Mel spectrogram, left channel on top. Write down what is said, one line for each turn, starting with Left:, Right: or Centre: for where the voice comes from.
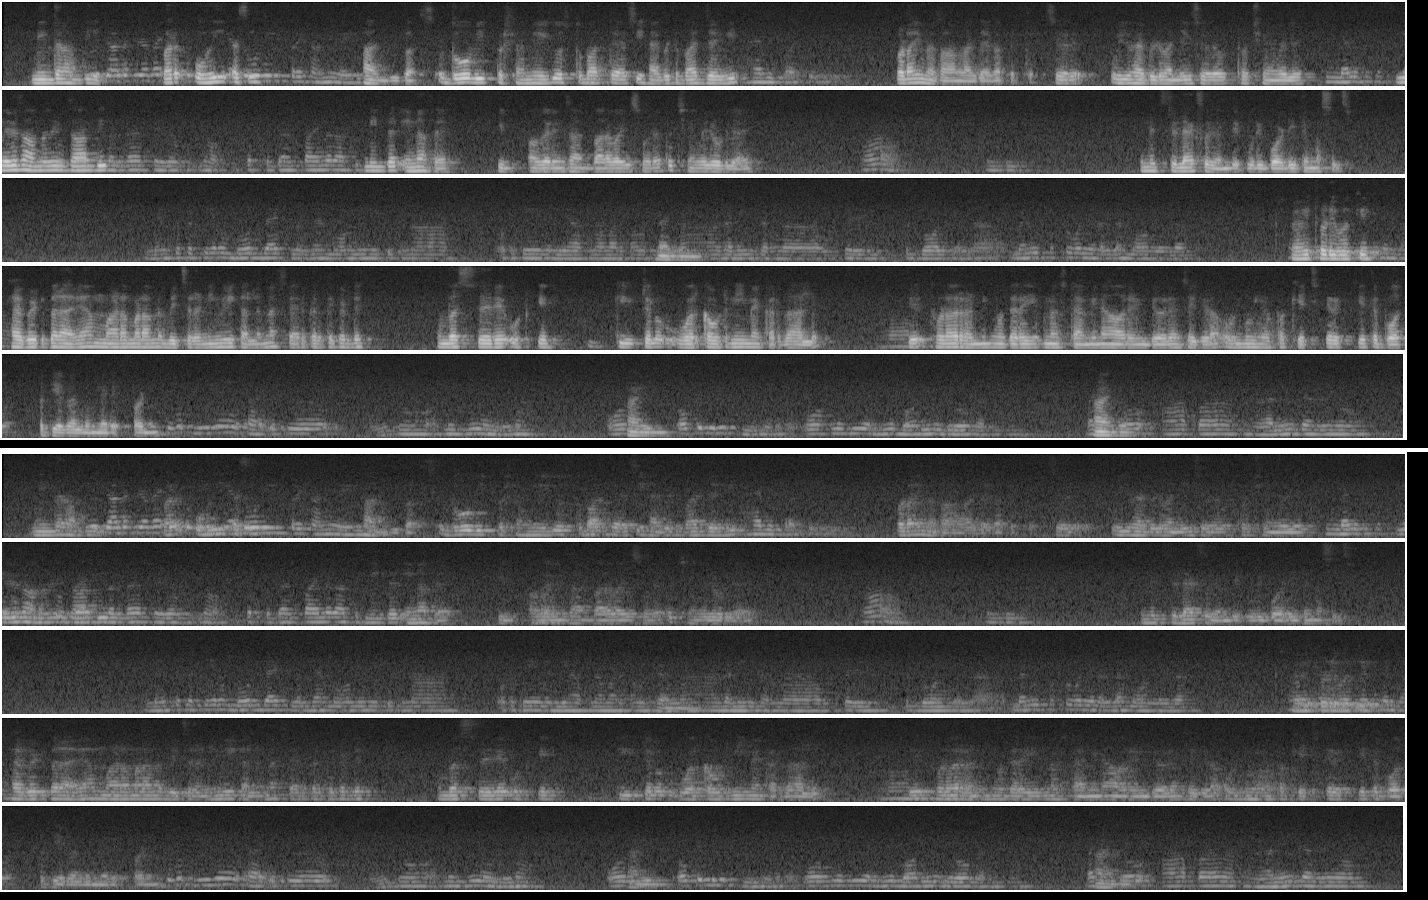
Centre: ਬਸ
Left: ਨੀਂਦਰ ਆੰਦੀ
Centre: ਆਪ ਨੂੰ
Left: ਏ
Centre: ਜ਼ਿਆਦਾ ਤੋਂ ਜ਼ਿਆਦਾ
Left: ਪਰ
Centre: ਇੱਕ ਵੀਕ
Left: ਓਹੀ
Centre: ਜਾਂ
Left: ਅਸੀਂ
Centre: ਦੋ ਵੀਕ ਪਰੇਸ਼ਾਨੀ ਹੋਏਗੀ
Left: ਹਾਂਜੀ ਬਸ ਦੋ ਵੀਕ ਪਰਸ਼ਾਨੀ ਹੋਏਗੀ ਉਸ ਤੋਂ
Centre: ਬਸ
Left: ਬਾਦ ਤੇ ਐਸੀ ਹੈਬਿਟ ਬੱਧ ਜਾਏਗੀ।
Centre: ਹੈਬਿਟ ਬਣ ਜਾਏਗੀ
Left: ਬੜਾ ਹੀ ਮਜ਼ਾ ਆਨ ਲੱਗ ਜੇਗਾ ਫਿਰ ਤੇ ਸਵੇਰੇ ਓਹੀਓ ਹੈਬਿਟ ਬਣ ਜੇਗੀ ਸਵੇਰੇ ਉਠੋ ਛੇ ਵਜੇ।
Centre: ਮੈਨੂੰ ਤੇ ਸੱਚੀ ਕੈਰਾ
Left: ਮੇਰੇ
Centre: ਹੁਣ
Left: ਸਾਹਮਣੇ
Centre: ਸਭ
Left: ਦੇ
Centre: ਤੋਂ
Left: ਇਨਸਾਨ
Centre: ਬੈਸਟ
Left: ਦੀ
Centre: ਲੱਗਦੈ ਸਵੇਰੇ ਉੱਠਣਾ, ਸਭ ਤੋਂ ਬੈਸਟ ਪਾਏ ਮੈਂ ਰਾਤੀ
Left: ਇਧਰ ਇਨਫ ਹੈ ਕਿ
Centre: ਹਾਂ
Left: ਅਗਰ ਇਨਸਾਨ ਬਾਰਾਂ ਵਜੇ ਸੋ ਰੈ ਤੋ ਛੇ ਵਜੇ ਉੱਠ ਜਾਏ।
Centre: ਹਾਂ, ਬਿਲਕੁਲ।
Left: ਪੁਨੀਤ ਫਿਲੈਕਸ ਹੋ ਜਾਂਦੀ ਏ ਪੂਰੀ ਬੋਡੀ ਤੇ ਮਸਲਸ।
Centre: ਮੈਨੂੰ ਤਾਂ ਸੱਚੀ ਕੈੰਦਾ ਬੋਤ ਬੈਸਟ ਲੱਗਦੈ ਮੋਰਨਿੰਗ ਵਿੱਚ ਉੱਠਣਾ। ਉੱਠ ਕੇ ਵਧੀਆ ਅਪਣਾ ਵਰਕ ਆਊਟ ਕਰਨਾ,
Left: ਹਾਂਜੀ ਹਾਂਜੀ
Centre: ਰਨਿੰਗ ਕਰਨਾ, ਫਿਰ ਫੁੱਟਬੋਲ ਖੇਲਣਾ। ਮੈਨੂੰ ਸਭ ਤੋਂ ਵਧੀਆ ਲੱਗਦੈ ਮੋਰਨਿੰਗ ਦਾ। <inaudible>
Left: ਮੈ ਵੀ
Centre: ਦਾ
Left: ਥੋੜ੍ਹੀ
Centre: ਮੈਨੂੰ
Left: ਬੌਤੀ
Centre: ਇੰਨਾ ਨਹੀਂ ਲੱਗਦਾ
Left: ਹੈਬਿਟ ਬਣਾ ਰਿਆ, ਮਾੜਾ-ਮਾੜਾ ਮੈ ਵਿੱਚ ਰਨਿੰਗ ਵੀ ਕਰ ਲੈਂਦਾ ਸੈਰ ਕਰਦੇ-ਕਰਦੇ। ਹੁਣ ਬਸ ਸਵੇਰੇ ਉੱਠ ਕੇ ਕੀ ਚਲੋ ਵਰਕ ਕਾਉਟ ਨੀ ਮੈਂ ਕਰਦਾ ਹਾਲੇ
Centre: ਹਾਂ
Left: ਤੇ
Centre: ਬਿਲਕੁਲ
Left: ਥੋੜਾ
Centre: ਬਿਲਕੁਲ
Left: ਰਨਿੰਗ ਵਗੈਰਾ ਈ ਅਪਣਾ ਸਟੈਮਿਨਾ ਆਰੇਣ ਪਿਓਰੈਂਸ ਏ ਜੇੜਾ ਓਨੂੰ
Centre: ਹਾਂ
Left: ਹੀ ਆਪਾਂ ਖਿੱਚ ਕੇ ਰੱਖੀਏ ਤੇ ਬੌਤ ਵਧੀਆ ਗੱਲ ਏ ਮੇਰੇ ਕੋਰਡਿੰਗ।
Centre: ਦੇਖੋ ਠੀਕ ਏ, ਅ ਇੱਕ ਜੋ ਅਪਣੀ ਜਿੰਮ ਹੁੰਦੀ ਨਾ ਔਰ
Left: ਹਾਂਜੀ
Centre: ਵੀ ਓਹ ਫੀਲਡ ਵੀ ਠੀਕ ਏ ਫੇਰ ਔ ਅਪਣੀ ਕੀ ਕਰਦੀ ਏ? ਬੋਡੀ ਨੂੰ ਗਰੋ ਕਰਦੀ ਏ। ਬਟ
Left: ਹਾਂਜੀ
Centre: ਜੋ ਆਪ ਰਨਿੰਗ ਕਰ ਰਹੇ ਔ,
